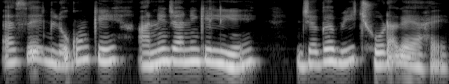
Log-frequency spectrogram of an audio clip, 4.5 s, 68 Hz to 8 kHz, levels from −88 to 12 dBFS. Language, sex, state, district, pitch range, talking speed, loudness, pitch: Hindi, female, Odisha, Malkangiri, 210-250 Hz, 145 wpm, -14 LUFS, 240 Hz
